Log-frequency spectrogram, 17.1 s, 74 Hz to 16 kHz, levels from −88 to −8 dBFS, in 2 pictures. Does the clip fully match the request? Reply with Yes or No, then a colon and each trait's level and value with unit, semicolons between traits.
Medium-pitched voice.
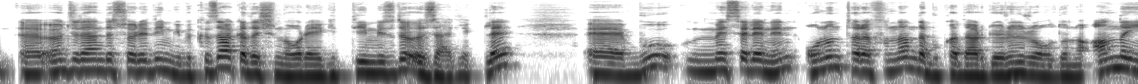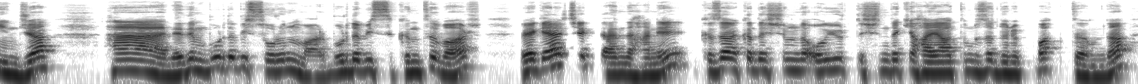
Yes: medium, 160 Hz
